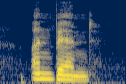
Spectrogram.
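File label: "unbend", US English; pronunciations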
